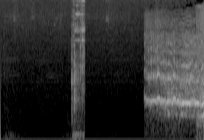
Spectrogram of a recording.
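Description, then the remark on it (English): A short thump is followed by a loud, rising screech of tires skidding on pavement, the squeal sustained with a steady high pitch and growing louder toward the end. “That's the sound cars make.”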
